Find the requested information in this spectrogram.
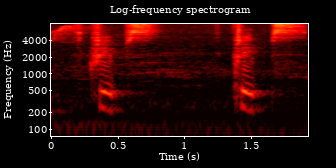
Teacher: Dalam kelompok 3 atau 2 plosif ditambah frikatif, plosif tengah akan menghilang.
